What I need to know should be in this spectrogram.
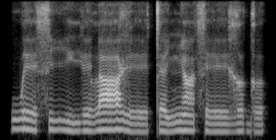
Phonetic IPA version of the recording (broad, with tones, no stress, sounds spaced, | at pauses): w e˦˨ s iː˦˨ j e˧ l aː˦ ɣ eː˨ t ɛ˧ ɲ ã˦ s eː˧ ɣ ə˦ ɡ ə˧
